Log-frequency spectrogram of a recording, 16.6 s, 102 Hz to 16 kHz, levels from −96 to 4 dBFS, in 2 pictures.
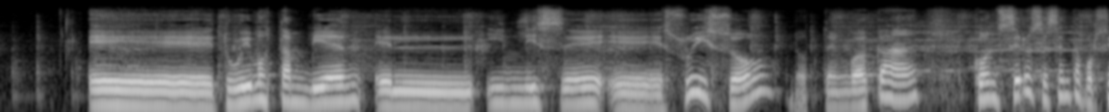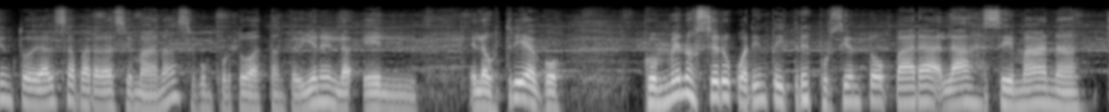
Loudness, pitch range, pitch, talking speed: -23 LUFS, 130-175 Hz, 150 Hz, 110 wpm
